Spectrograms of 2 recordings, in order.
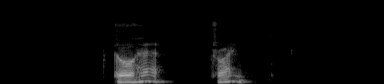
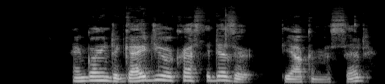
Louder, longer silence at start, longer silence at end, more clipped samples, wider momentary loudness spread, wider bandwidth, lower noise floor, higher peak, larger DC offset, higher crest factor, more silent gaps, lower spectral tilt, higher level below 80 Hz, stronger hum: second, -33 LUFS vs -21 LUFS; first, 1.15 s vs 0.75 s; first, 1.35 s vs 0.15 s; neither; first, 15 LU vs 12 LU; second, 8.8 kHz vs 15.5 kHz; about the same, -78 dBFS vs -79 dBFS; second, -14 dBFS vs -4 dBFS; neither; about the same, 22 dB vs 18 dB; neither; first, -8 dB/octave vs -5 dB/octave; second, -70 dBFS vs -60 dBFS; neither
